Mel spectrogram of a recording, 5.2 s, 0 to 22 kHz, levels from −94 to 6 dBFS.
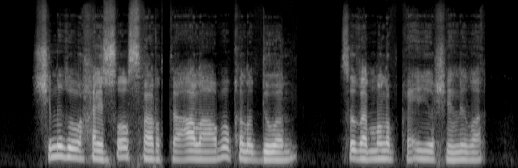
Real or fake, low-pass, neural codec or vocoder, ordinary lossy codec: fake; none; codec, 44.1 kHz, 1.7 kbps, Pupu-Codec; none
